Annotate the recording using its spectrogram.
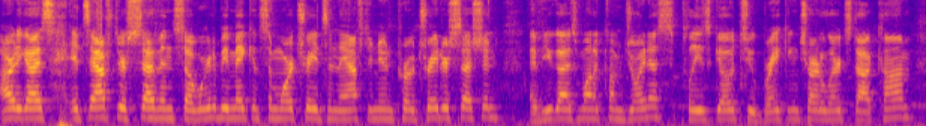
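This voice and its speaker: A high-pitched man talks at a fairly quick pace with hardly any pauses and monotone, flat intonation. Noticeable background noise runs underneath. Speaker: options trading educator. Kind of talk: live trading stream commentary. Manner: fast; casual.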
